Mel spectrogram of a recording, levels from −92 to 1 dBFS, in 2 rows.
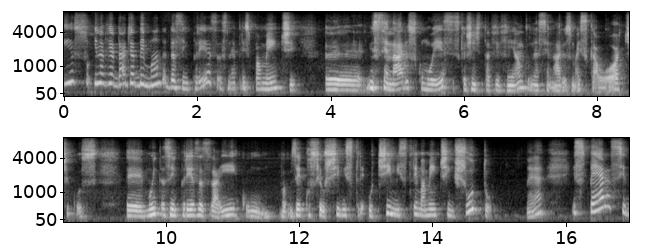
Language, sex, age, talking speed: Portuguese, female, 50-69, 140 wpm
